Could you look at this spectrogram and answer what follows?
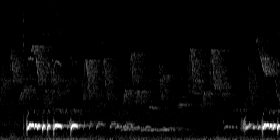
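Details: Zebra dove, a local perkutut, used as a lure to provoke rivals into answering: a loud staccato series of cooing notes slides into a softer descending trill, then another loud pulsed phrase begins.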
